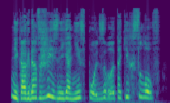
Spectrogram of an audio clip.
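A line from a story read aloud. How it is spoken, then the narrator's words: Sobbing. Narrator (Russian): всхлипывала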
